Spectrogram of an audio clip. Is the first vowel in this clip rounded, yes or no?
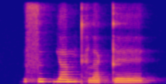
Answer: no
